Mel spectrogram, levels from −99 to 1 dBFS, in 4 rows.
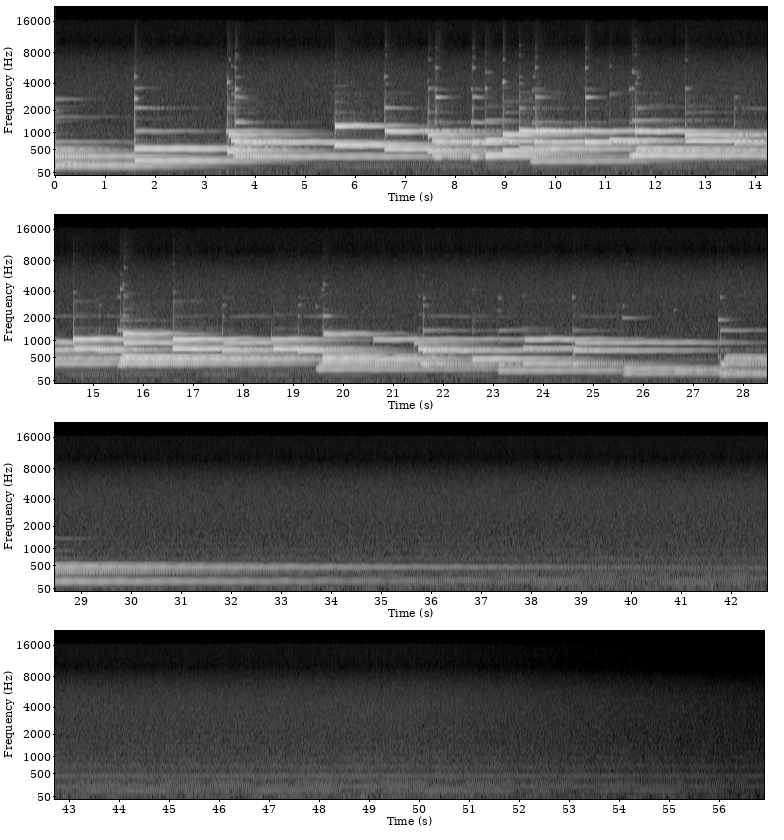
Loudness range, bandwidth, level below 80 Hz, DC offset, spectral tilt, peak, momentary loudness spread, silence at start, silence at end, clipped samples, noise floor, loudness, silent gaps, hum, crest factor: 17 LU; 8.8 kHz; -72 dBFS; under 0.1%; -7 dB/octave; -8 dBFS; 19 LU; 0 s; 22.6 s; under 0.1%; -70 dBFS; -24 LUFS; none; none; 18 dB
